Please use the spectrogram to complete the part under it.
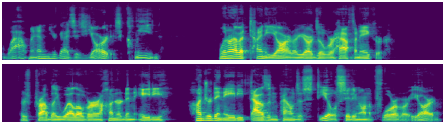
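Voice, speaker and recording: Blunt, emphatic man with a lowish voice. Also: fairly bright tone. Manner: blunt and emphatic, casual swearing. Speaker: podcast co-host, steel fabrication company owner. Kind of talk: casual podcast chat.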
